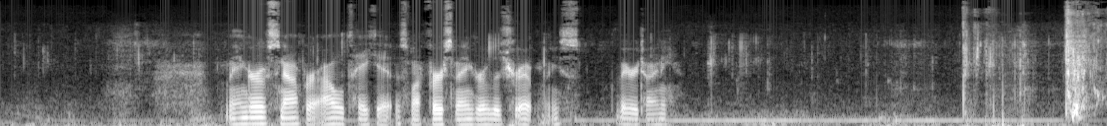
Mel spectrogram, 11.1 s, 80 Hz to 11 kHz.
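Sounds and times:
steady low hum: 0.0s - 11.0s
fish splashing into water: 10.6s - 11.0s.

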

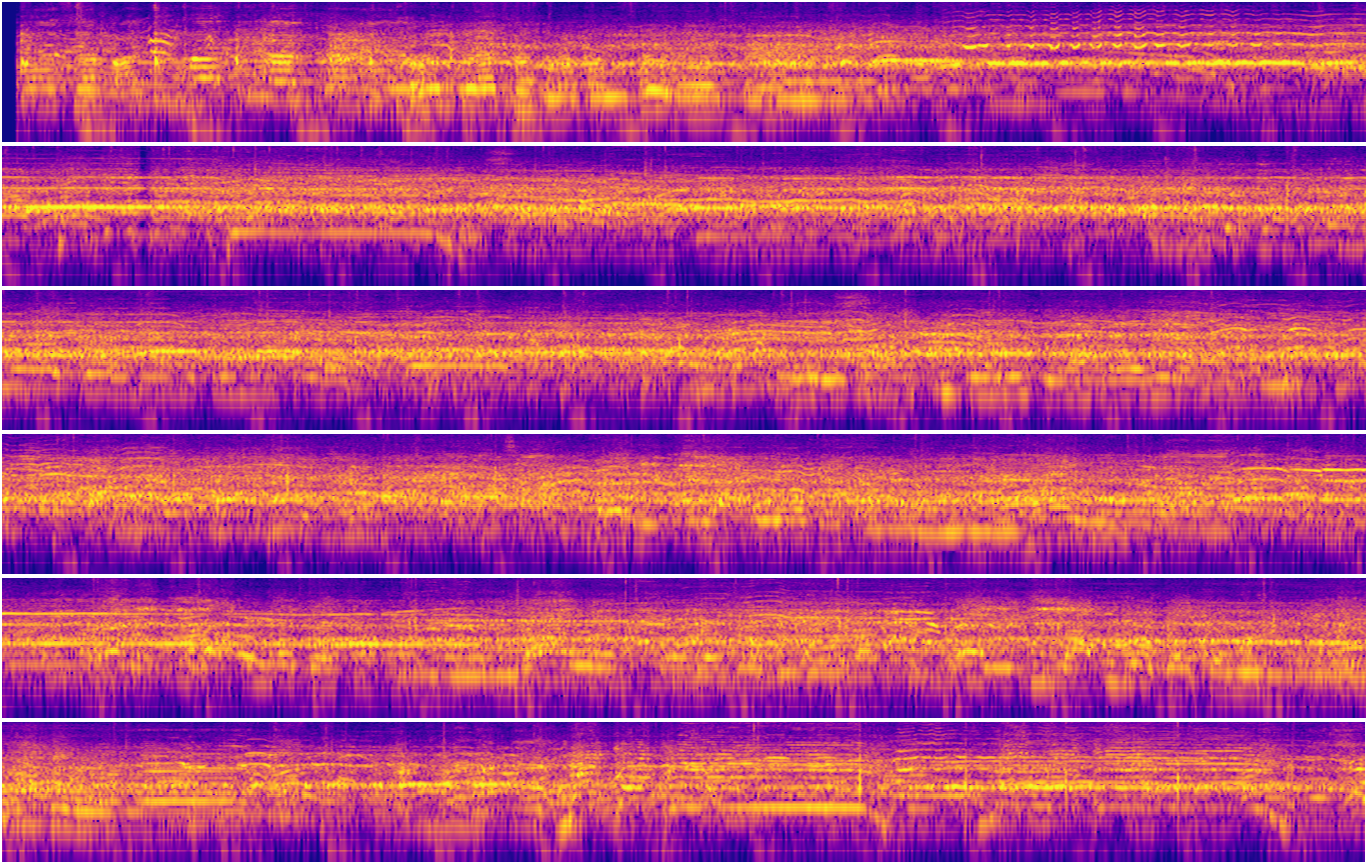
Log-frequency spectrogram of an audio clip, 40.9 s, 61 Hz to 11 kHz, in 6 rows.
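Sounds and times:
crowd cheering and shouting: 0.0s - 40.9s
loud dance music: 0.0s - 40.9s.

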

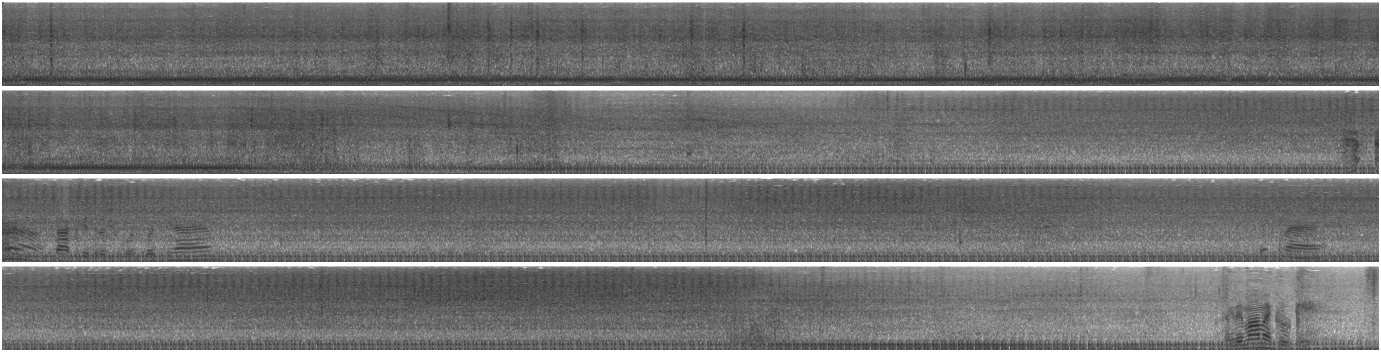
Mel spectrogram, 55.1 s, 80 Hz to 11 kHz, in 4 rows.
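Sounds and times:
motorcycle engine idling: 0.0s - 55.0s.

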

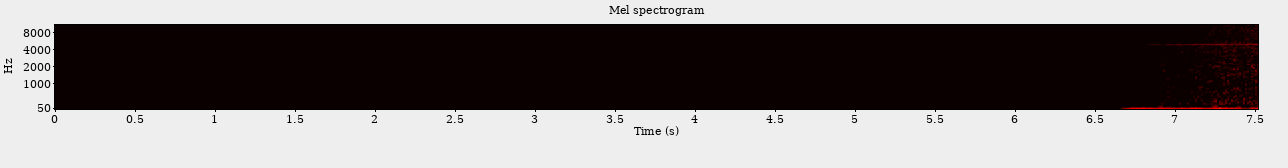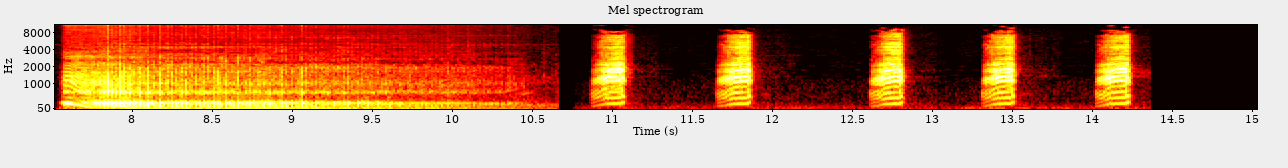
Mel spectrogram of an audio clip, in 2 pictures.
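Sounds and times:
bison low call: 7.6s - 10.6s.

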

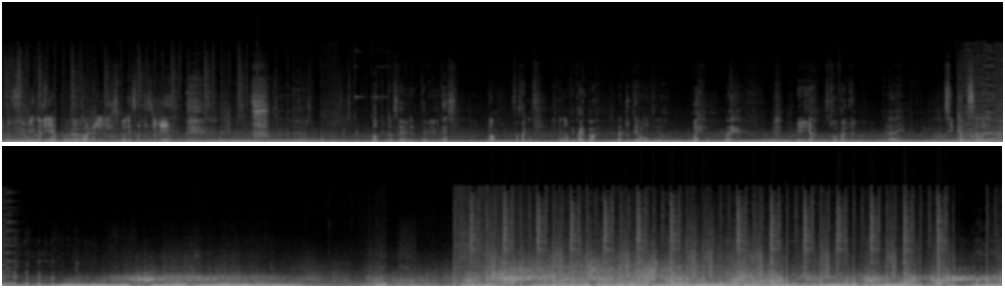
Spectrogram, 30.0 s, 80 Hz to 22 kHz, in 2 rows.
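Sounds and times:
car engine revving: 0.0s - 30.0s.

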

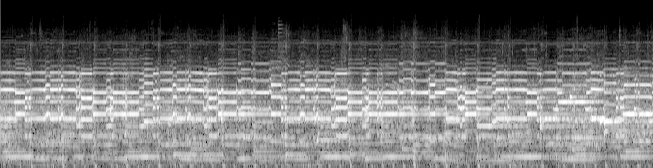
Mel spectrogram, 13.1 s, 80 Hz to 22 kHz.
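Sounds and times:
bagpipes playing dance tune: 0.0s - 13.0s.

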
